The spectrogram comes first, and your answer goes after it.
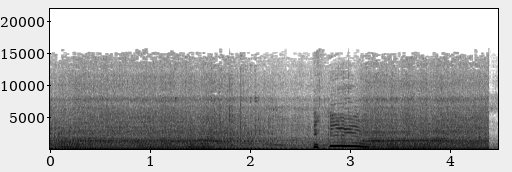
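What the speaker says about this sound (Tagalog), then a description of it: "tatlong motor kami dito" Three motorcycles idle together at an outdoor fishing spot in Barangay Putatan, a steady, loud, low engine drone that runs throughout, with a brief voice near the middle.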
